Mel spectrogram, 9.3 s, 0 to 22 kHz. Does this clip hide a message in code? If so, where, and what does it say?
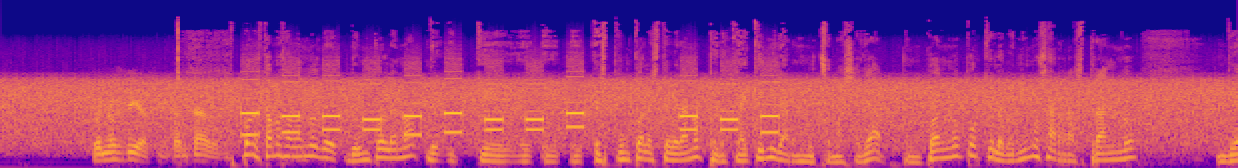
Yes: DTMF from 1.8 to 5.8 s, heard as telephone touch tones, dialled by machine, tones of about 130 ms, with phone line noise. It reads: 35872677# 875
